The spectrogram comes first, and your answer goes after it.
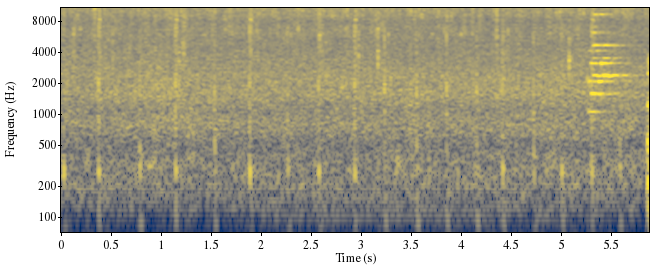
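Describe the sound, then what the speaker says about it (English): Quiet, steady rain falls throughout a scene in the video game Tales of Berseria, with soft patters of drops on surfaces at an even, gentle level and a brief slight swell near the end. "Nice quiet rain ambiance."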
